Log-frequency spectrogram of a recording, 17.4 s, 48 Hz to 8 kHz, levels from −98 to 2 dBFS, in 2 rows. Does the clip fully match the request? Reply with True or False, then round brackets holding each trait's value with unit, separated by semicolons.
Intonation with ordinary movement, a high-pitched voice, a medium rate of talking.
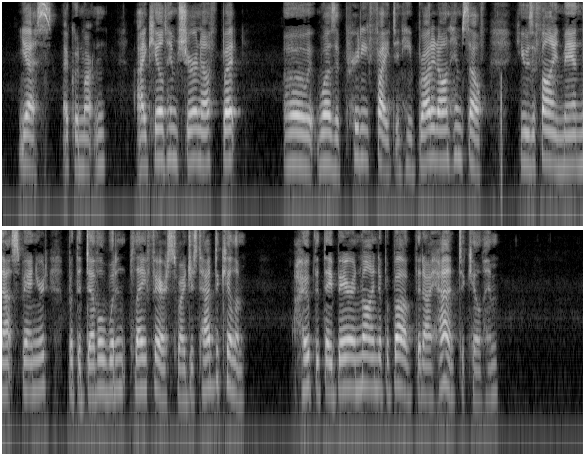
False (2.2 semitones; 205 Hz; 190 wpm)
